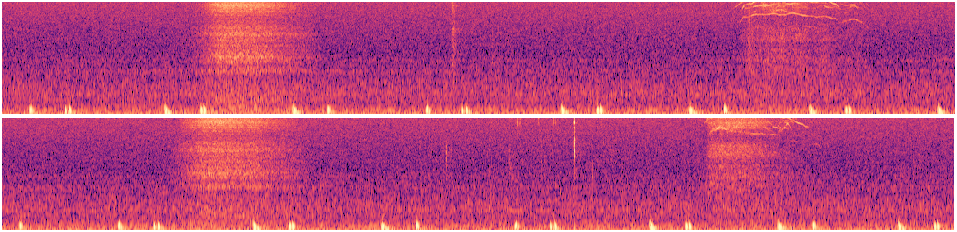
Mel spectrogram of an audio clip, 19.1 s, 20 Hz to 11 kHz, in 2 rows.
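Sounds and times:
steady low hum: 0.0 - 19.0
slow heartbeat thumps: 0.2 - 0.9, 1.6 - 2.3, 2.9 - 3.5, 4.2 - 4.8, 5.5 - 6.2, 6.8 - 8.6, 9.3 - 9.9, 10.6 - 11.3, 12.0 - 12.6, 13.3 - 13.9, 14.6 - 15.2, 16.0 - 17.8, 18.5 - 19.0
soft breaths: 1.6 - 3.5, 6.8 - 8.8, 10.7 - 15.3, 16.0 - 19.0.

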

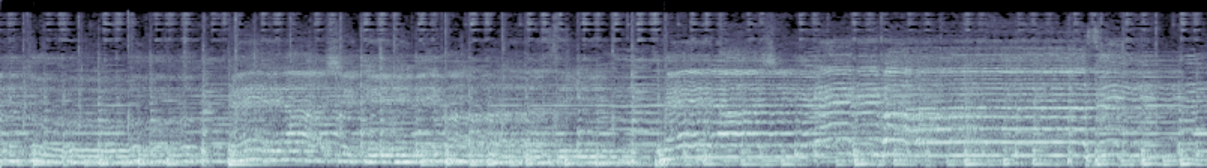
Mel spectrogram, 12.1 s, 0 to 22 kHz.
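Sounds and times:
harmonium chords: 0.0 - 12.0
man singing: 0.0 - 12.0
tabla strokes: 0.0 - 12.0.

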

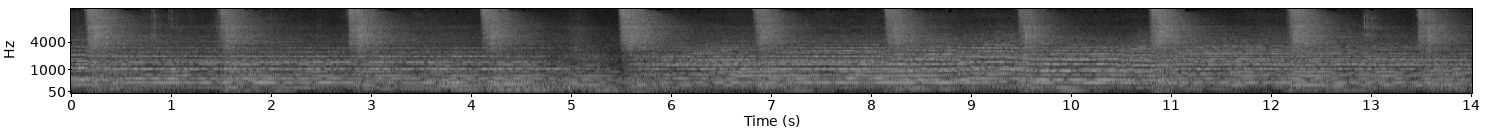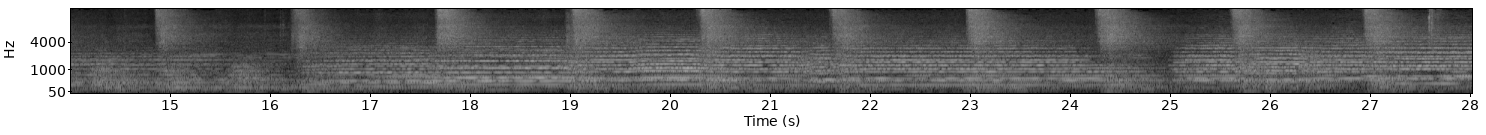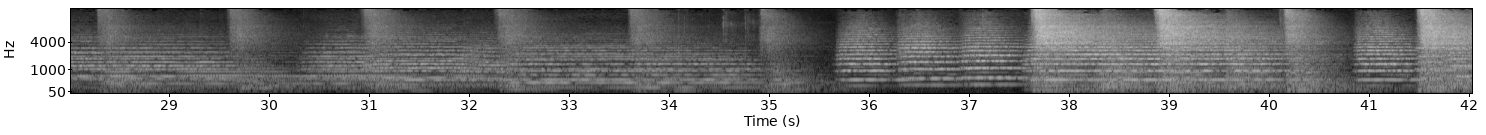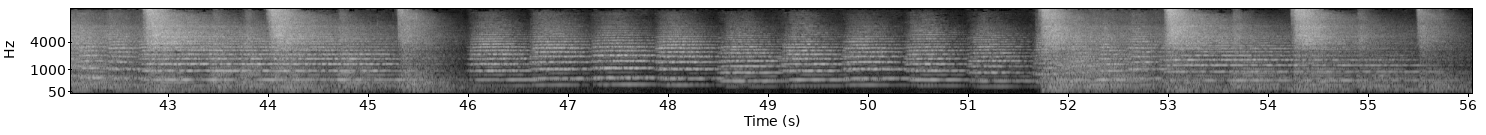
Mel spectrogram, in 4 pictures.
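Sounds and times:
wind band playing processional march: 0.0 - 56.0.

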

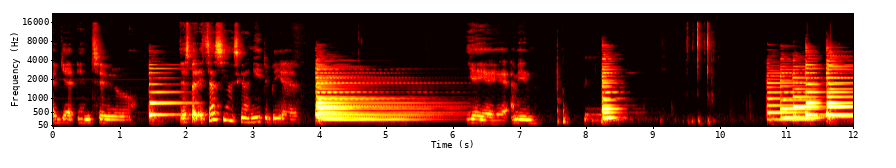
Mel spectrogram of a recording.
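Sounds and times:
digital piano chord ringing: 1.4 - 2.4, 4.0 - 6.5, 8.0 - 8.7.

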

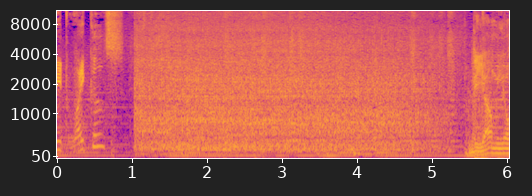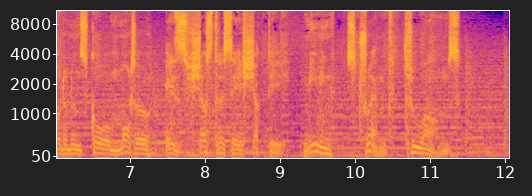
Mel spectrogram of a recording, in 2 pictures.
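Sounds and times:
heavy truck engine running: 1.0 - 5.5.

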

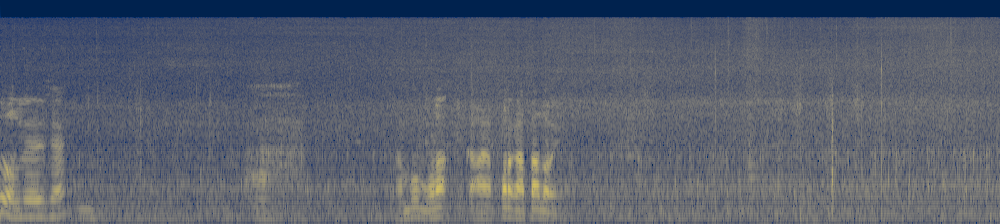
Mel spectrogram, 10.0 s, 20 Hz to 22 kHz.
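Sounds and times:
wood fire hissing: 0.0 - 10.0.

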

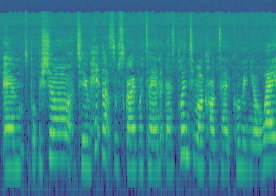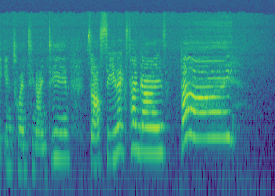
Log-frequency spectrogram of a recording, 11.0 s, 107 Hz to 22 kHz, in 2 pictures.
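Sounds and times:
woman calling sing-song: 2.5 - 10.4.

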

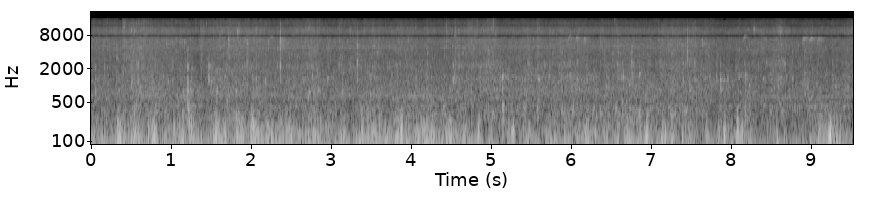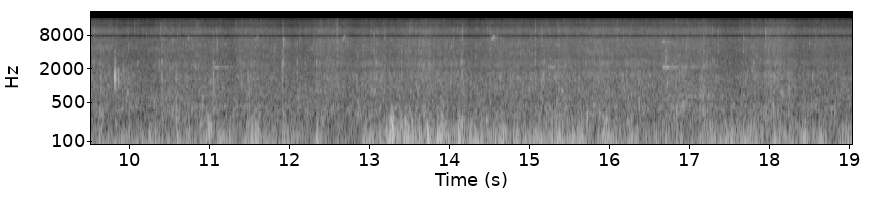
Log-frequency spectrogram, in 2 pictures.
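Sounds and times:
waves lapping at shore: 0.0 - 19.0
wind buffeting microphone: 0.0 - 19.0.

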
